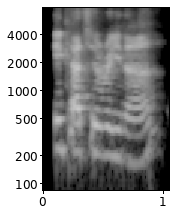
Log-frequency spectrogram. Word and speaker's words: Ekaterina: So my full name, my legal name is Ekaterina. So it's spelled with E, Ekaterina. So a lot of people make fun of me saying, "Oh, is it like e-commerce? Is it like e-business? Ekaterina?" Yeah, I know.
